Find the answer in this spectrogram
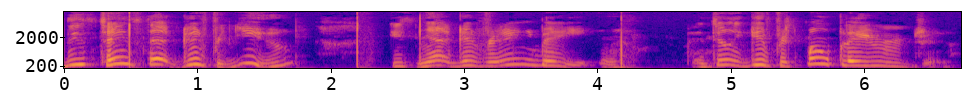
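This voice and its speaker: In a put-on character voice, the speaker talks at a fairly slow pace and a fairly high pitch, with long, frequent pauses. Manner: mocking, dismissive.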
